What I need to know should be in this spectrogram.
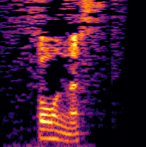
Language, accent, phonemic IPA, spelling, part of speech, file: English, UK, /ˈbɔːnməθ/, Bournemouth, proper noun, En-uk-Bournemouth.ogg
- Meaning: A large town, part of Bournemouth, Christchurch and Poole district, Dorset, England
